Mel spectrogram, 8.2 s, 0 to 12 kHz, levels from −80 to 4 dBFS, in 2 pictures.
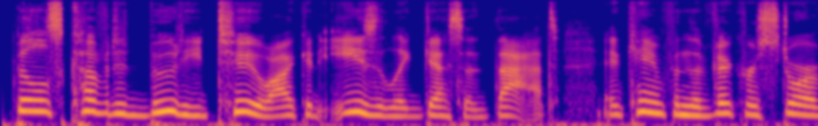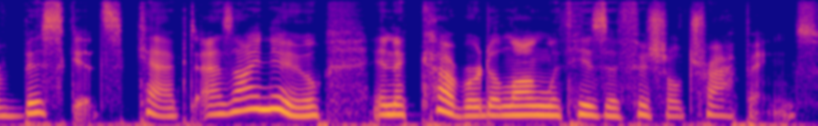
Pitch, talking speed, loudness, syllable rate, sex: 220 Hz, 220 wpm, -20 LUFS, 5.7 syllables/s, female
